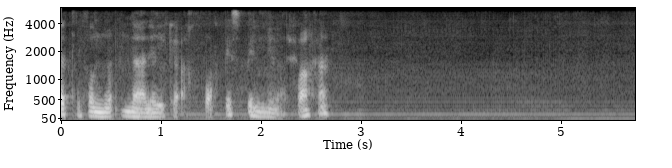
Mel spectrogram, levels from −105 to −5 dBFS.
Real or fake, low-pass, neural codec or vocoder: fake; 5.4 kHz; codec, 24 kHz, 3 kbps, HILCodec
